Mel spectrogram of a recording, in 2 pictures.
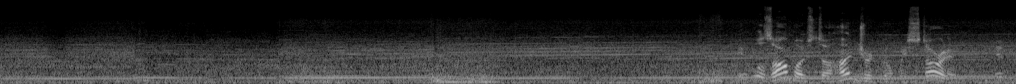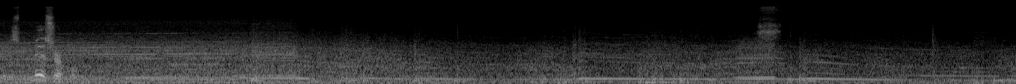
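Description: A racing car engine hums and changes pitch as gears shift.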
